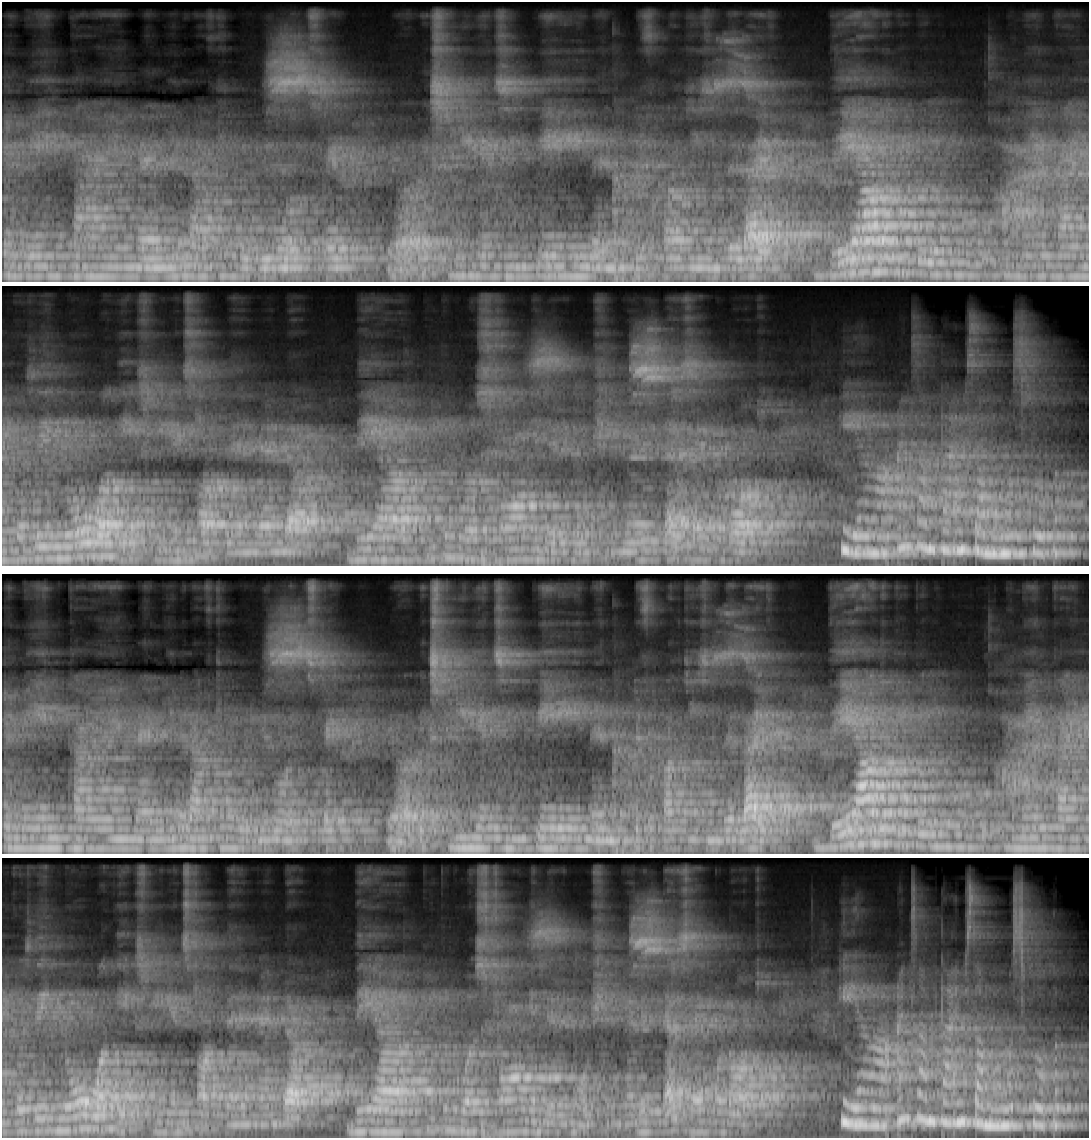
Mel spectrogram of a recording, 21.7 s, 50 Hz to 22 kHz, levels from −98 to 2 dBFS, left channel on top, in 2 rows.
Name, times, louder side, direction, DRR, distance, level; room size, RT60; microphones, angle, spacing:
voice 1, 0.0-3.4 3.8-14.0 14.3-18.5, right 1 dB, 75° right, -5 dB, 0.8 m, -26 dB
Whispering, 2.4-19.9, equal, ahead, 1.3 m, -41 dB
voice 2, 19.0-21.4, right 2 dB, 25° right, 2 dB, 0.3 m, -21 dB
8.8 x 5.1 x 3.2 m, 2.4 s
head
